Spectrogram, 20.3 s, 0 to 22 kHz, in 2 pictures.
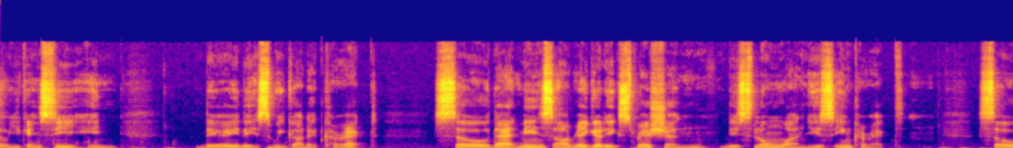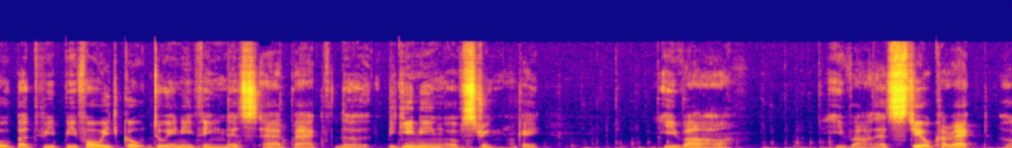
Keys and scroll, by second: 1.3 w, 1.6 c, 2.7 w, 3.2 c, 4.2-5.3 scroll up 4, 5.3-7.5 typing, 9.1-12.9 typing, 13.5 Home, 15.9 t, 16.9-17.4 t, 17.7 t, 20.0 scroll, 20.0-20.2 typing.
